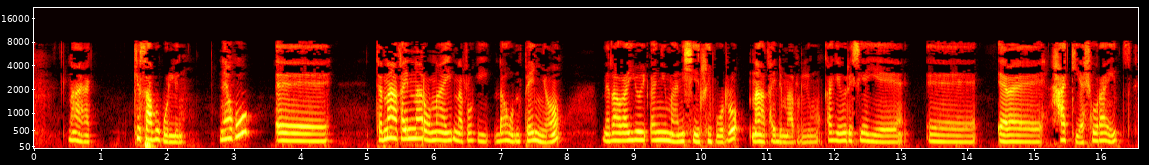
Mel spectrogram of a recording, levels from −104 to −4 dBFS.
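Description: From start to finish the speech sounds watery and plainly swirly, with brittle, chirping s sounds and softened consonant attacks, and nothing at all above 8.3 kHz, so the top end is dull. This is likely MP3 compression at a starved bitrate, one that fits roughly 32 kbps. Short of bits, the encoder chopped the treble at a fixed point and dropped quieter frequency detail that flickers in and out between frames.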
